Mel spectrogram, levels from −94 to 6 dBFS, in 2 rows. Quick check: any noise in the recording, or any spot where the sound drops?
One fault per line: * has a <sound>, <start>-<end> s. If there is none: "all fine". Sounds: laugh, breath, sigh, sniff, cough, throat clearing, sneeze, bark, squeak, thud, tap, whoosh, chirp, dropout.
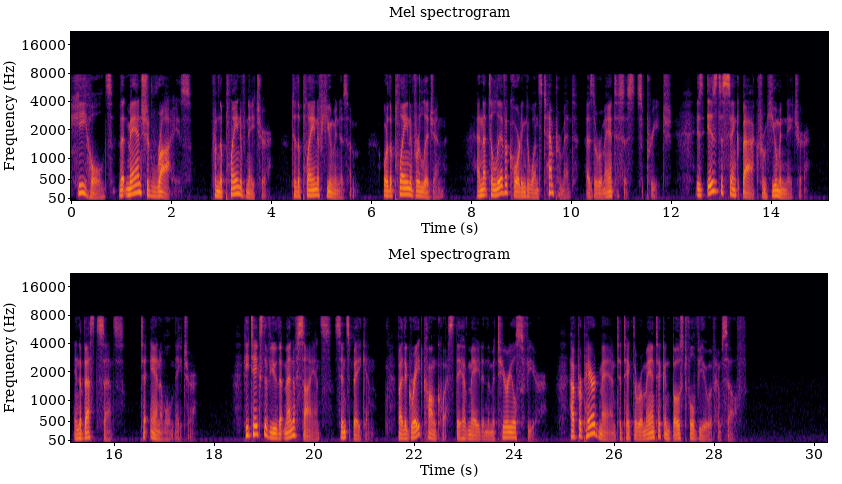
all fine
